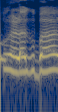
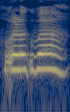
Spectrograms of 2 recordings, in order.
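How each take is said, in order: First: High, loud call ending on a rising ಬಾ; loud welcoming call, rising close; mother calling her in. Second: High, loud call from the doorway, falling at the end; loud welcoming call, falling close; mother calling her in. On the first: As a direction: call out again, lifting ಬಾ upward. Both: Retold or imitated. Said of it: "ಅಂತ ಕರಿತಿದ್ಲು ನಮ್ಮವ್ವ".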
